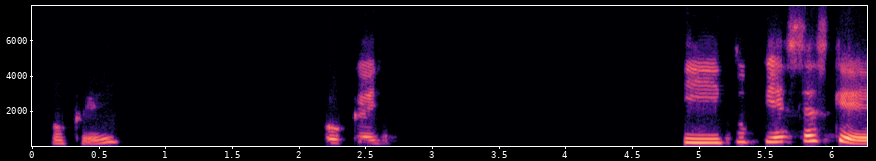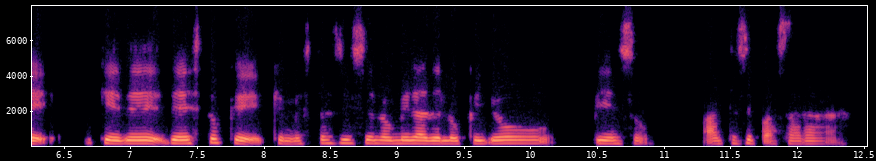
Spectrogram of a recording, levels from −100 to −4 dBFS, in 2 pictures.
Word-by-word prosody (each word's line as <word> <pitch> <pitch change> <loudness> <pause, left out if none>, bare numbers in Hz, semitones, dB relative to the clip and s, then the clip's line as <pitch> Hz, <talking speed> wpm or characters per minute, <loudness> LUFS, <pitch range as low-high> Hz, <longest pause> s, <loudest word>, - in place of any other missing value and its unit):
Okey. 180 +7 -6 1.6
Okey. 200 -3 -3 2.3
¿Y 215 -1 +5
tú 255 0 -5
piensas 275 +4 +4
que 445 - +7 0.4
que 175 -3 +3
de 180 0 +3
de 185 -1 +4
esto 215 +3 -2
que - - +1
que 175 - -4
me 155 0 -4
estás 185 +4 -8
diciendo? 185 -2 -2
Mira, 175 0 +1
de 165 0 +2
lo 165 -1 0
que 170 0 -3
yo 185 +1 -2 0.3
pienso, 170 -2 -3 0.4
antes 165 +1 -7
de 190 - -3
pasar 160 -1 -8
a 160 0 -11
180 Hz, 120 wpm, -29 LUFS, 170-205 Hz, 2.3 s, que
